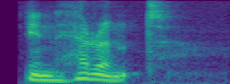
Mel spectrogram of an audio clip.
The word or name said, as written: inherent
